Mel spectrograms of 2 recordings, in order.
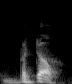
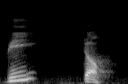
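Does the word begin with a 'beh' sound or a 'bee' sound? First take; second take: beh; bee. First: The first vowel is a short, open 'e' sound. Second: The first vowel is a long 'ee' sound. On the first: This is how local Sundanese speakers say it. "diucapkan oleh orang Sunda" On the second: This is how it would be said in English. "kalau dengan mengucapkan dengan bahasa Inggris"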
